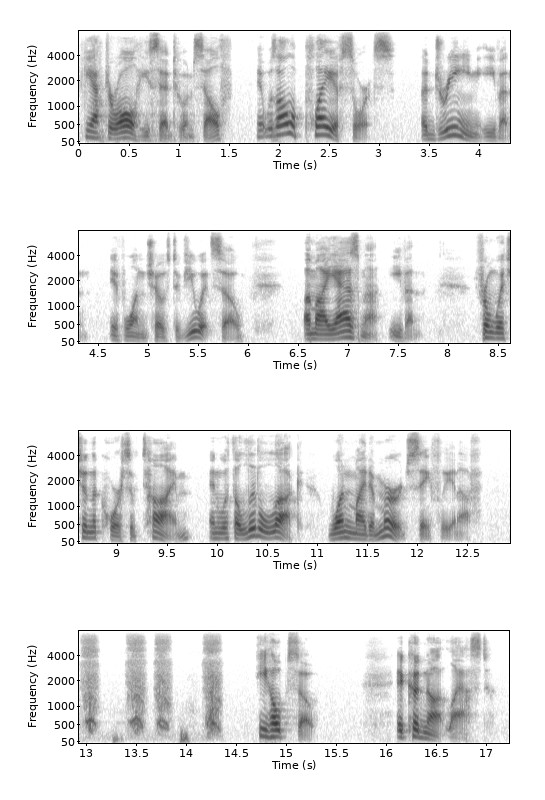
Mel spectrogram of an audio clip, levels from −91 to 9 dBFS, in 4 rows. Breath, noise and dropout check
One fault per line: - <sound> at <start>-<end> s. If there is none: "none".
- sniff at 12.9-14.4 s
